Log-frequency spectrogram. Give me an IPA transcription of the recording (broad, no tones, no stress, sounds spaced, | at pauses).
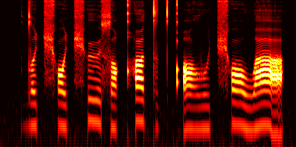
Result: d ɔ t͡ɕʰ ɔ t͡ɕʰ ʉ s ɔ qʰ ʊ t ə t qʼ ɔ ɣ u t͡ɕʰ ɔ w a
